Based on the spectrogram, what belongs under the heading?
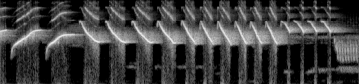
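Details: Canary song used to train young canaries: rising slurred notes, then a long series of loud downslurred whistles repeated about four per second, ending in a brief buzzy note.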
